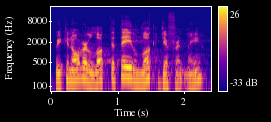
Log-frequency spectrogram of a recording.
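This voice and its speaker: Husky and slightly bright, the man's voice moves fairly quickly through an earnest convention sermon. The pastor raises his pitch to drive points home, and his words echo with the reverb of a big hall.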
